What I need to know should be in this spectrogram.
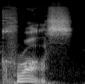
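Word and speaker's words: Xros: Yeah, it was it was Digimon X roast like X ROS, but they would pronounce it cross.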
